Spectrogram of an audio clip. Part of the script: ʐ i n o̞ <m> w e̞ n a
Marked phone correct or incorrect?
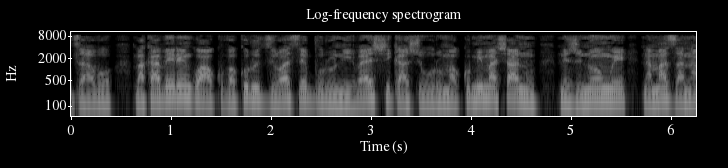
correct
